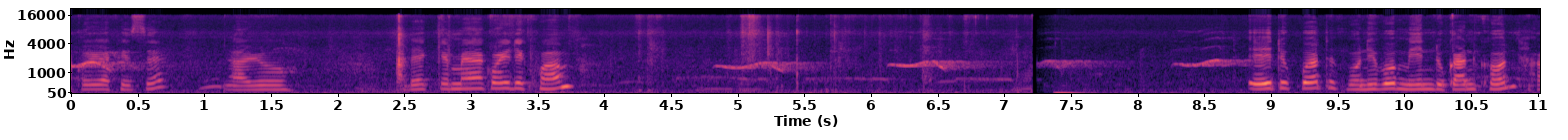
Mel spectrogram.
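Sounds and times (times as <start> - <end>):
bird whistled call: 4.8 - 8.9.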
